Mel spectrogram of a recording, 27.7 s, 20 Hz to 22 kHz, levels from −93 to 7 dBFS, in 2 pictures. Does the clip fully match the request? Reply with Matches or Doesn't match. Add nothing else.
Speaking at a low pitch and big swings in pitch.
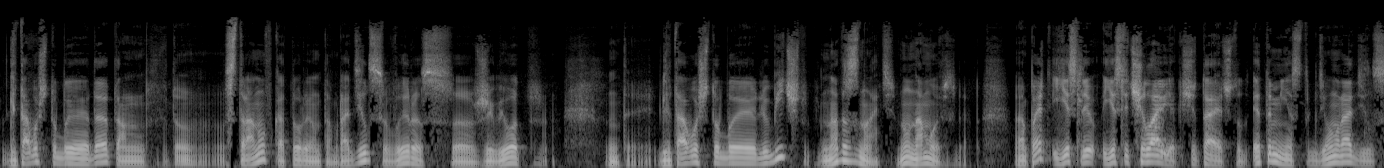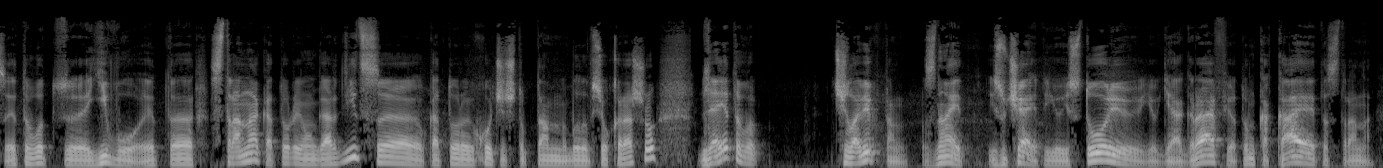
Matches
